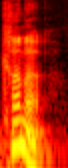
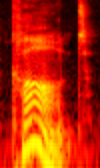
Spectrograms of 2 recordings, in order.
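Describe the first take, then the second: First: It ends with a short uh vowel. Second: It ends with a clear t sound.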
